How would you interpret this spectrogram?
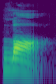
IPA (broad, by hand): lɑ:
